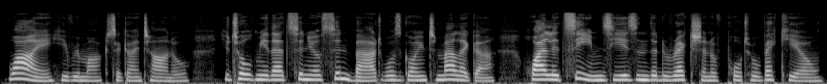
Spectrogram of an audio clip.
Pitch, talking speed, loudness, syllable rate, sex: 195 Hz, 190 wpm, -19 LUFS, 5.3 syllables/s, female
